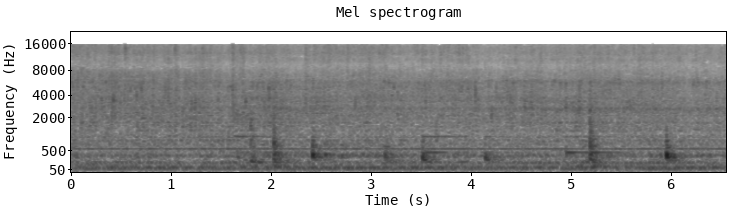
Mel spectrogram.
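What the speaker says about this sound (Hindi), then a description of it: "प्याजों को लाइट गोल्डन होने तक पकाएंगे।" Onions frying in a pan for chicken yakhni pulao, a steady sizzle with occasional stirring scrapes and soft pops, close and moderately loud, with no talking.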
